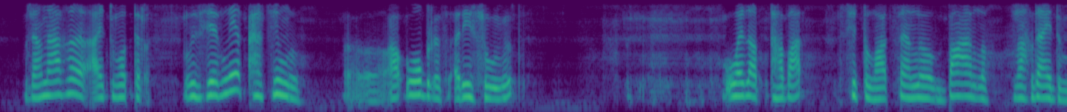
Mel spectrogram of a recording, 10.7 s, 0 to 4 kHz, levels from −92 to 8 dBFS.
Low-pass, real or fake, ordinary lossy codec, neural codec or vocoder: 3.6 kHz; fake; none; autoencoder, 44.1 kHz, a latent of 192 numbers a frame, MeloTTS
